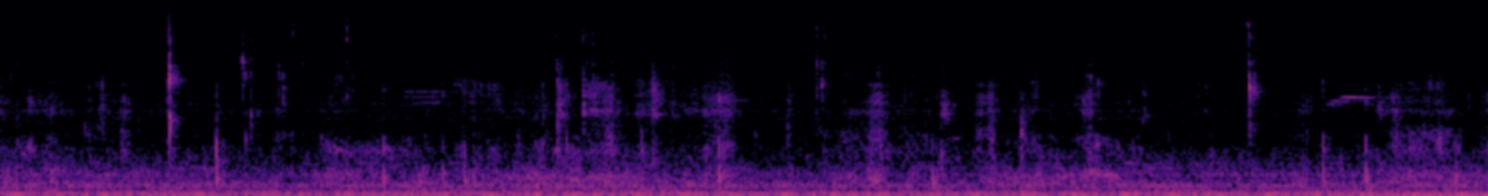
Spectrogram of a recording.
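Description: A person chewing a mouthful of juicy watermelon, faint and wet, with a few small clicks scattered through.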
